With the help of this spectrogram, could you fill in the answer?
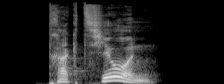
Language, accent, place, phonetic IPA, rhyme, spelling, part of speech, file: German, Germany, Berlin, [ˌtʁakˈt͡si̯oːn], -oːn, Traktion, noun, De-Traktion.ogg
- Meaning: traction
